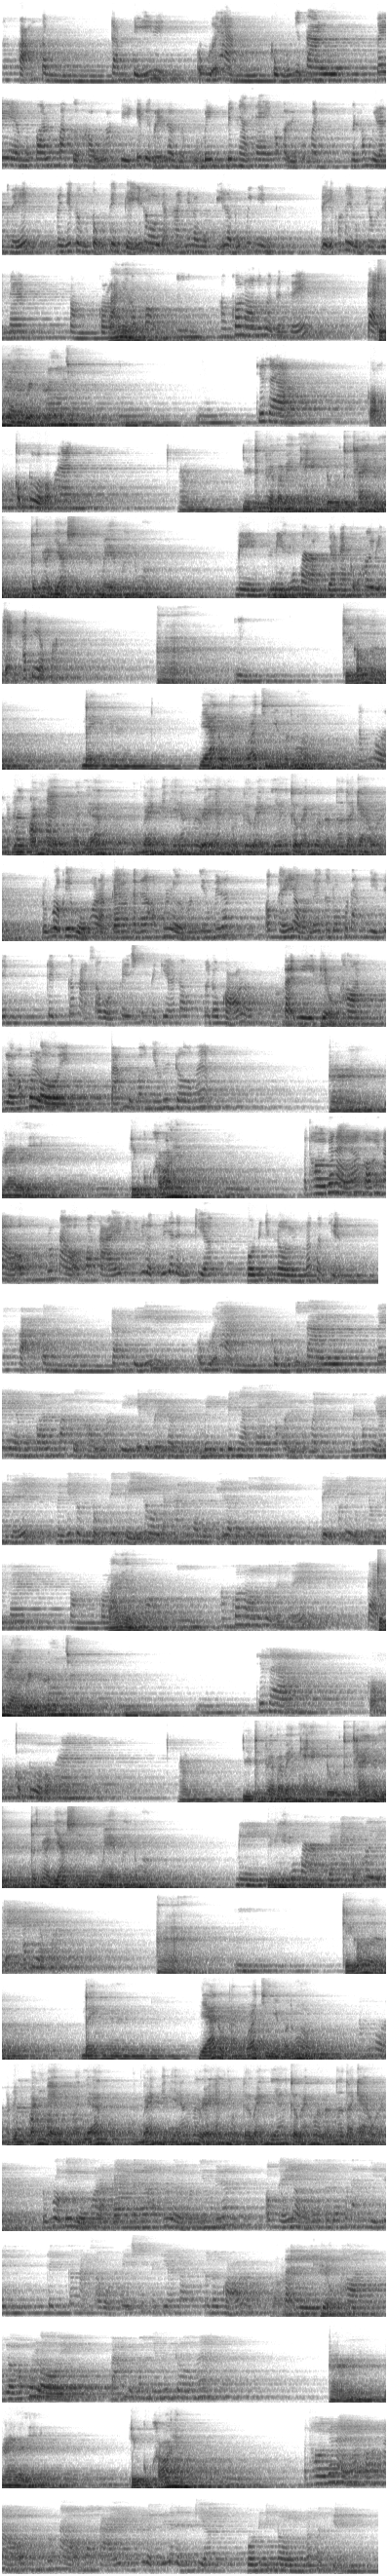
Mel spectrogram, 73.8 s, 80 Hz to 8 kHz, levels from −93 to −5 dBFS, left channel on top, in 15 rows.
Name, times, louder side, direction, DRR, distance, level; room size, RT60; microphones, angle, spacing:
voice 1, 0.2-2.1 2.5-4.4 4.8-9.1 9.4-10.2 10.5-13.4 13.9-15.2 15.6-17.3 17.6-18.7 19.5-20.8 21.2-21.6 22.2-22.6 23.0-23.5 24.4-25.7 27.7-28.1 32.5-35.2 37.5-37.9 39.0-39.6 44.0-45.2 49.8-52.2 52.6-57.4 57.8-60.0 60.5-61.8 63.5-63.8 64.4-64.6 65.2-65.5 66.0-66.2 66.9-67.3 67.9-71.7 72.1-73.5, left 3 dB, 75° left, 6 dB, 0.8 m, -29 dB
voice 2, 16.1-16.7 19.6-20.8 21.3-21.5 26.9-27.4 27.7-31.6 33.0-33.4 36.5-36.9 38.8-39.6 40.4-41.4 41.9-43.5 44.4-49.2 57.6-58.7 63.3-64.6 65.7-66.5, equal, 15° right, 3 dB, 0.8 m, -23 dB
13.0 x 6.3 x 6.7 m, 2.8 s
head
